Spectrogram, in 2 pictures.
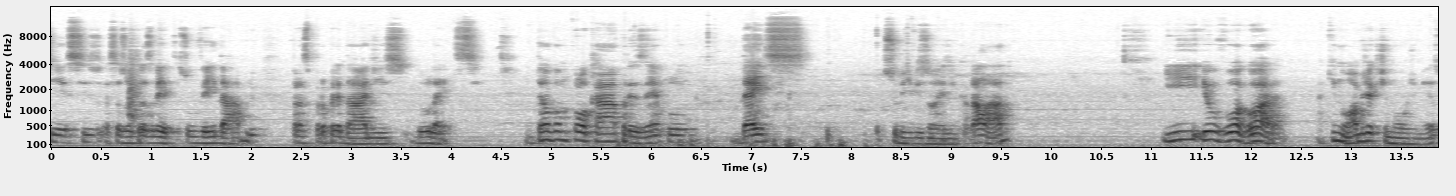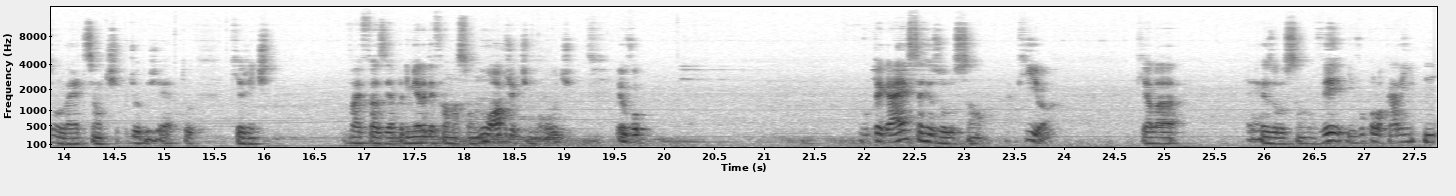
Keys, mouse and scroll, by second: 3.4 middle click, 4.8 click, 5.6 1, 6.5 Tab, 7.0 1, 7.2 0, 7.4 Tab, 7.7 1, 7.8 0, 8.1 Return, 9.2-10.8 middle drag, 11.9 click, 20.8-21.8 middle drag, 24.8-27.7 drag.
